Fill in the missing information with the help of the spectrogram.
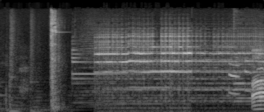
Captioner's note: spy music; bell ringing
